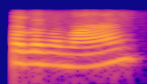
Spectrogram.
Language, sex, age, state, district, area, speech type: Tamil, female, 60+, Tamil Nadu, Nagapattinam, rural, conversation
